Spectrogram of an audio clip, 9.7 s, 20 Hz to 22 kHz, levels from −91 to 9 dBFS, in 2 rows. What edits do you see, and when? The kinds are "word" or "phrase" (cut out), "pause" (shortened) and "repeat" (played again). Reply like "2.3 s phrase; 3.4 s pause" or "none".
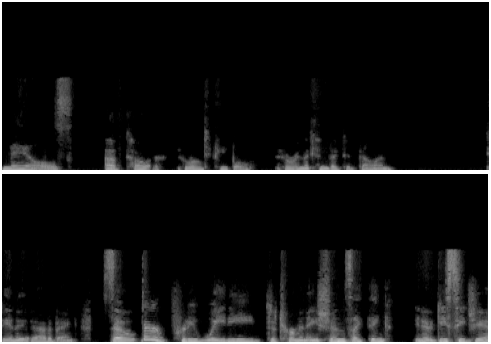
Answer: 1.7 s pause; 2.0 s word; 5.8 s pause; 6.3 s phrase; 8.8 s word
